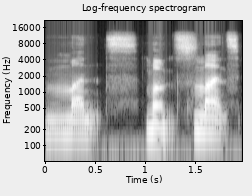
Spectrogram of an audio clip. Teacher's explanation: It seems like a natural way to kind of simplify that consonant cluster at the end.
